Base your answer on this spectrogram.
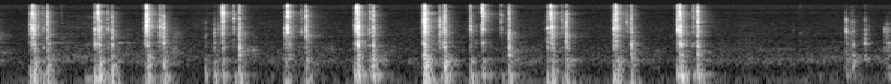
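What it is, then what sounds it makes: Mechanical keyboard with chrome keycaps. Fingertips slowly tap keys on a light blue plastic mechanical keyboard with round chrome keycaps on clear-housed blue switches. Each press gives a sharp, bright click that dies out almost at once, in an uneven rhythm. A short pause comes before the final few taps.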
